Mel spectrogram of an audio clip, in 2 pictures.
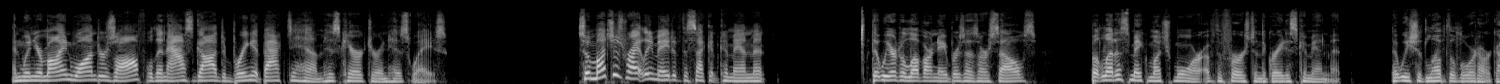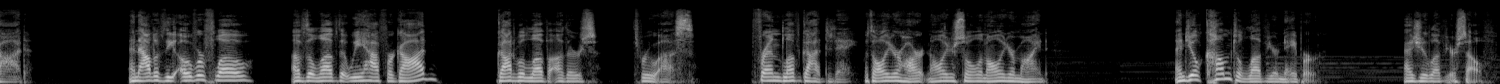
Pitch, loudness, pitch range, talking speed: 155 Hz, -21 LUFS, 135-175 Hz, 210 wpm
